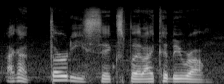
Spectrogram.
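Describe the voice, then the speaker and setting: A man giving measured, careful stats commentary during a high school football broadcast. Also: animated, a little hiss or hum.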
